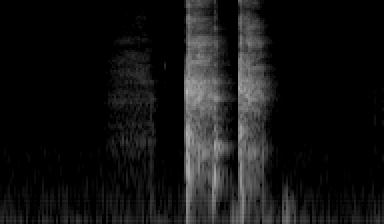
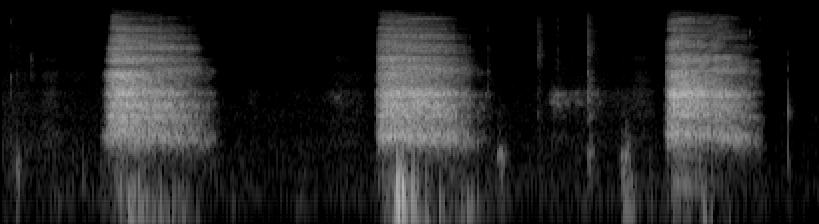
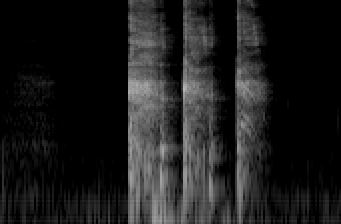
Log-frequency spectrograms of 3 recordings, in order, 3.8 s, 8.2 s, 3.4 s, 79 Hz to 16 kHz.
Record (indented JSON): {
  "cough_length": "3.8 s",
  "cough_amplitude": 17863,
  "cough_signal_mean_std_ratio": 0.27,
  "exhalation_length": "8.2 s",
  "exhalation_amplitude": 15753,
  "exhalation_signal_mean_std_ratio": 0.44,
  "three_cough_length": "3.4 s",
  "three_cough_amplitude": 17948,
  "three_cough_signal_mean_std_ratio": 0.35,
  "survey_phase": "alpha (2021-03-01 to 2021-08-12)",
  "age": "18-44",
  "gender": "Male",
  "wearing_mask": "No",
  "symptom_abdominal_pain": true,
  "symptom_headache": true,
  "smoker_status": "Never smoked",
  "respiratory_condition_asthma": false,
  "respiratory_condition_other": false,
  "recruitment_source": "Test and Trace",
  "submission_delay": "2 days",
  "covid_test_result": "Positive",
  "covid_test_method": "RT-qPCR",
  "covid_ct_value": 25.5,
  "covid_ct_gene": "N gene"
}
